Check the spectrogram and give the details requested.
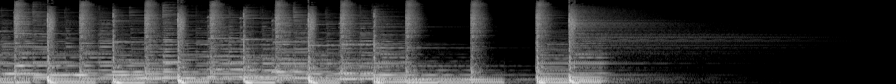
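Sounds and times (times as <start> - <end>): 
melody: 0.0 - 6.2.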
